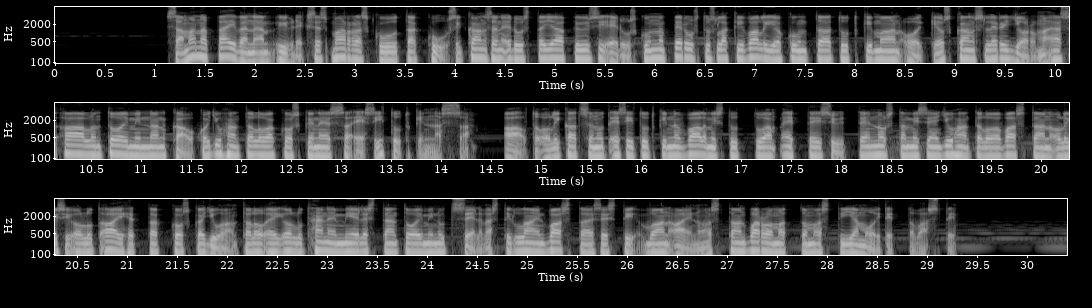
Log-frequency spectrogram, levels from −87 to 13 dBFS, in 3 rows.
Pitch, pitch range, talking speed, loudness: 125 Hz, 115-135 Hz, 90 wpm, -22 LUFS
